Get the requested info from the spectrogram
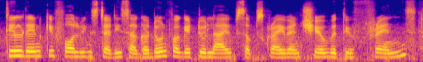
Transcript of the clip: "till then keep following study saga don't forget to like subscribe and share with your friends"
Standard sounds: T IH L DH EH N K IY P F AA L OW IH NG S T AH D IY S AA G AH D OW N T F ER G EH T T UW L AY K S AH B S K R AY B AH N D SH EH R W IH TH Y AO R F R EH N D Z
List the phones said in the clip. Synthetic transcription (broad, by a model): T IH L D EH N K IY F AA L OW IH NG S T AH D IY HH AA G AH D OW N T F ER G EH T T UW L AY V S AH B S K R AY B AH N D SH EH R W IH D Y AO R F R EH N D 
